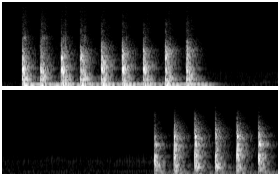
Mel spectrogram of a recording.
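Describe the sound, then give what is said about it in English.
Loud, rapid banging on a door in two volleys: about nine heavy thumps, a short silence, then six more, forceful. No voices. “as he came to his senses, he realized someone was banging on his door.”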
